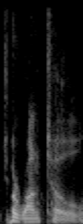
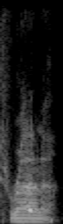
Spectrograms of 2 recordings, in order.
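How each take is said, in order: First: It is said in a non-Canadian way. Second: It is said in the Canadian way. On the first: This is how outsiders say it. The speaker calls it wrong. "We don't say Toronto" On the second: This is how locals say it. The speaker calls it right. "We say Toronto. That's how we Canadians say it"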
